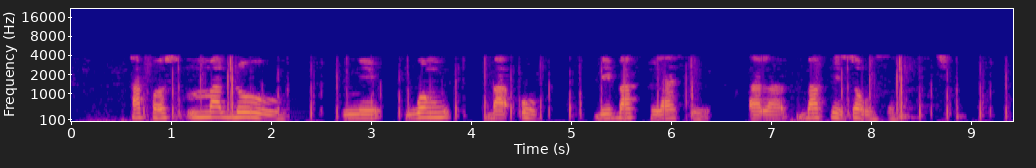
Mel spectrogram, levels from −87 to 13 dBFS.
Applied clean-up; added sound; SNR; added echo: classical method spectral subtraction.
